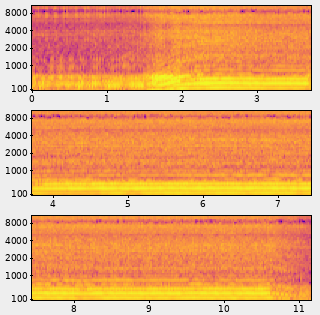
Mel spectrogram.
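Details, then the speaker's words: Two-stroke hedge trimmer with burnt piston and no compression, won't stay idling and surges at idle, run at full throttle: revs quickly to a harsh, steady high-pitched scream and holds; rough-running burnt-up engine that still runs. "But the crazy thing is, I can just pull the rope and tell the engine is burnt up. But the thing still runs. I don't know how."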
